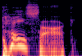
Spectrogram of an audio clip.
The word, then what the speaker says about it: Pesach: So the word Passover that Jesus that God used in writing out in the book of Exodus is pronounced Pesak if you were to say it in Hebrew.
